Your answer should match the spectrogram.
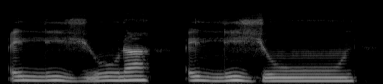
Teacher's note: وقف کی صورت میں مد عارض وقفی بنے گا کیونکہ یا واو مدہ بن رہا ہے، واو مدہ کے بعد نون ایک حرف آ رہا ہے جو وقف کی وجہ سے ساکن ہو رہا ہے، اس لیے اس کو وقف کی صورت میں 6 الف کی مقدار کھینچیں گے۔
